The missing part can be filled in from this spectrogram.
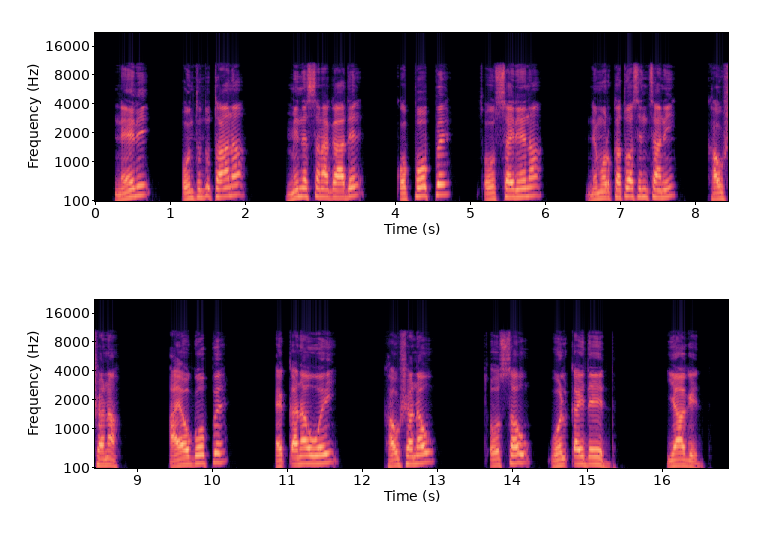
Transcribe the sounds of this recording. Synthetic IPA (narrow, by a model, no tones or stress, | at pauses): ne̞ːnɪ | ʊnt̪ːʊnt̪ːʊt̪aːnɐ | mɪnɛsːɐnɐɡaːd̪ɛ | kʼɔpːo̞ːpːɛ | t͡sʼo̞ːsːɐjne̞ːnɐ | nɛmɔɾkːɐt̪ʊwaːs̬ɪnt͡sːɐnɪ | kɐwʃɐnɐ | ʔɐjɐːɡo̞ːpːɛ | ɛkʼːɐnɐwːɔj | kɐwʃɐnɐw | t͡sʼo̞ːsːɐw | wɔlkʼːɐjd̪ɛʔe̞ːd̪ːɐ | jaːɡe̞ːd̪ːɐ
